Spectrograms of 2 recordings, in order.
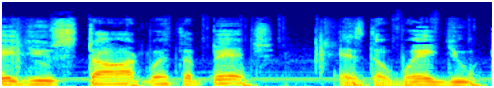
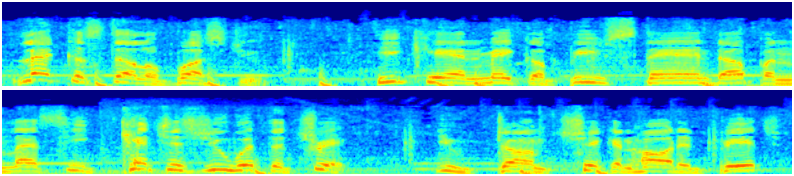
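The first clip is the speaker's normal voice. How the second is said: furious holler; 13 semitones higher than usual. A narrator's reading. Pimp hollers at his hooker through the window, furious. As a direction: tear into her with fury. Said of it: "he hollered".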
